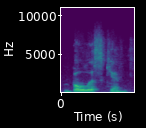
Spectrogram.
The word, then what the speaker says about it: Boleskine: Apparently, I'm pronouncing it wrong. What? It's Boleskine.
